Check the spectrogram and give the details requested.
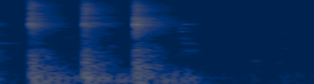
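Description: Three quick finger taps on the chest, each giving a loud, hollow note that fades over a fraction of a second: a normal resonant percussion note.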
